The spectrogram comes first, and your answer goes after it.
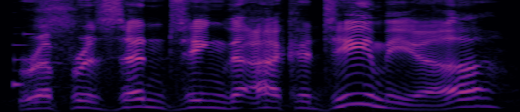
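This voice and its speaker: A man's voice: on the high side, lively intonation, a little slow, a bit bright. A man playing a solemn, formal officiant proclaiming a sacred rite in a video game. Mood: solemn, ceremonial. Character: solemn male ceremonial officiant of a duel rite. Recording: faint music behind the voice.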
